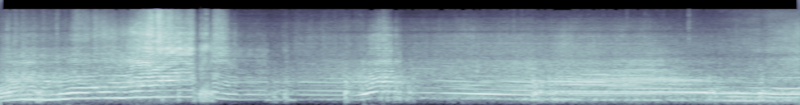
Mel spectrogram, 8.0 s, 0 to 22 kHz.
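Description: Ferrari 430 Scuderia's 4.3-litre V8 accelerating hard, its pitch climbing over the first two seconds. After a quick rev blip about halfway through, the engine pulls away again at high revs, the pitch easing slightly downward.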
